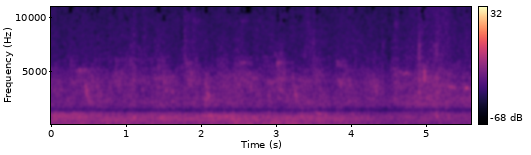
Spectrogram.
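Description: Outdoor ambience: a steady background hiss with small birds chirping on and off throughout, short quick falling chirps.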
